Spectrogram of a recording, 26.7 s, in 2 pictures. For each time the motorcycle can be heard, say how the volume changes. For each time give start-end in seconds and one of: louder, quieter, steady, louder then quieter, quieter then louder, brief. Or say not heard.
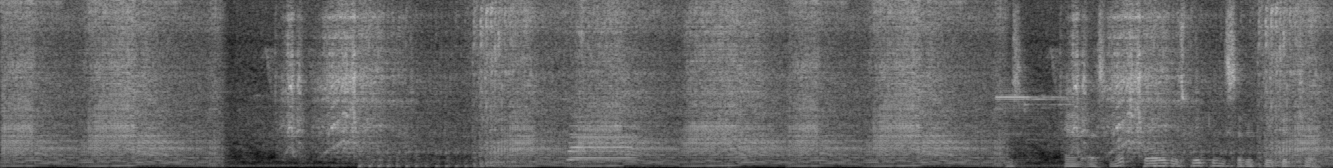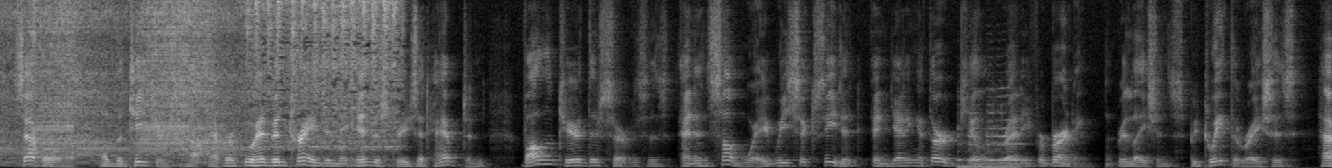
0.0-17.4 steady.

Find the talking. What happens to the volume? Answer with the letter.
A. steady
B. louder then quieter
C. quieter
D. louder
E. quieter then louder
B.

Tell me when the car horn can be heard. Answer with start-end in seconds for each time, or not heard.
5.7-6.4, 9.9-10.7, 22.9-23.6.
